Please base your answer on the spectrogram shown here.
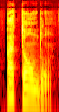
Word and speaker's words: attendons: nous, so O-N-S, okay, you don't pronounce the S, so you get only this on sound, okay, attendons, nous attendons, so we'll make the link between the two, la liaison, nous attendons, nous attendons.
